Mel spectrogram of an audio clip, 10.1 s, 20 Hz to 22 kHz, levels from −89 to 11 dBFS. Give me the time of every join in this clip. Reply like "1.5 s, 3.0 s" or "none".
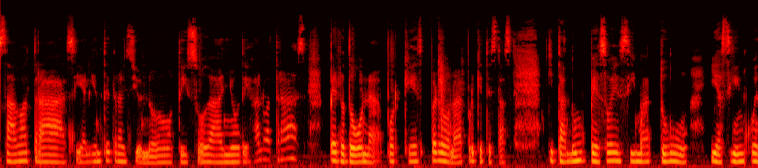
7.2 s

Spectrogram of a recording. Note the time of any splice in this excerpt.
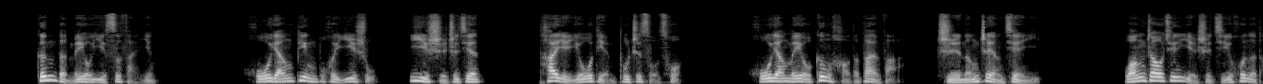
7.4 s

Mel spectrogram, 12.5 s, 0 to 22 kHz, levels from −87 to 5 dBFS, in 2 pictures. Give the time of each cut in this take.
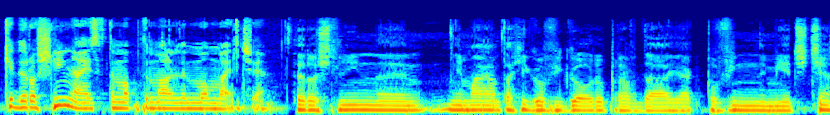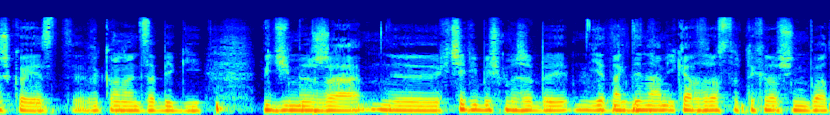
2.1 s

